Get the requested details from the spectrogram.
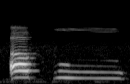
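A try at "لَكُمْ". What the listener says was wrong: Okay, this is lam, so lakum.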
